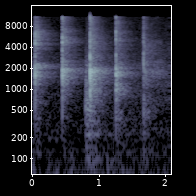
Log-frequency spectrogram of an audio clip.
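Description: One person clapping hands: about five sharp claps at an even, unhurried pace, a little over two a second.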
